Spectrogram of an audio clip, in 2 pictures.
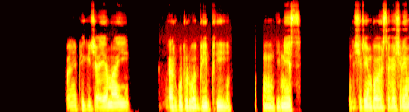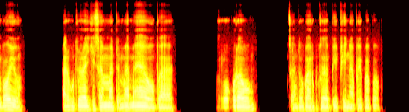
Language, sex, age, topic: Ndau, male, 18-24, health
